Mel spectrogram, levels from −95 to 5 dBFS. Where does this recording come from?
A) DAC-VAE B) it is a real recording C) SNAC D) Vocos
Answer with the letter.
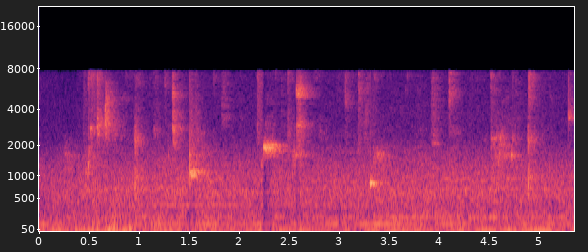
B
